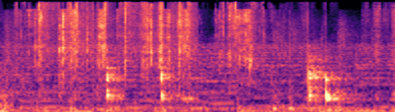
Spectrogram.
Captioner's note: chopping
